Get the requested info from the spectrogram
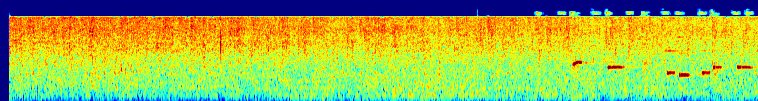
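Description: Steady rain pouring down, an even hiss of falling water. Near the end a few short whistled notes at changing pitches come in over it.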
